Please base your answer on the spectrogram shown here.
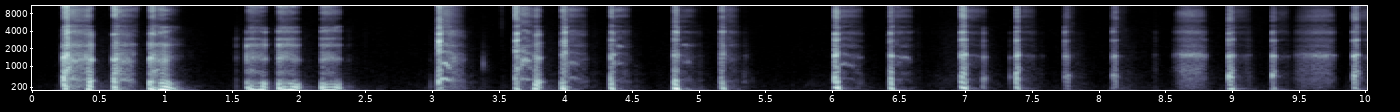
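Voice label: "qian1 bi3", Chinese; HSK2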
